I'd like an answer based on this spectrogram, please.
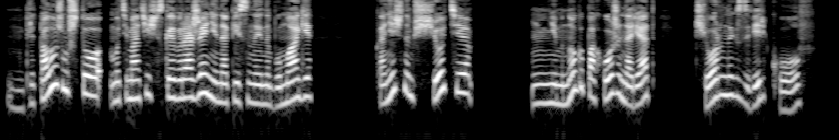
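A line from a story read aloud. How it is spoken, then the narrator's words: Uncertain. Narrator (Russian): сказал я неуверенно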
